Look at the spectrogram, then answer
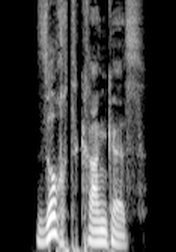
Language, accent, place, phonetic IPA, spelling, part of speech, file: German, Germany, Berlin, [ˈzʊxtˌkʁaŋkəs], suchtkrankes, adjective, De-suchtkrankes.ogg
- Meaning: strong/mixed nominative/accusative neuter singular of suchtkrank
